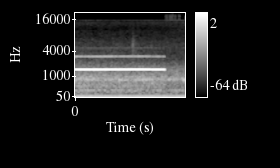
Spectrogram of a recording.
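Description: A single steady electronic beep from an answering machine, one long tone held for over a second before cutting off, clear and alone with a faint hiss beneath.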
